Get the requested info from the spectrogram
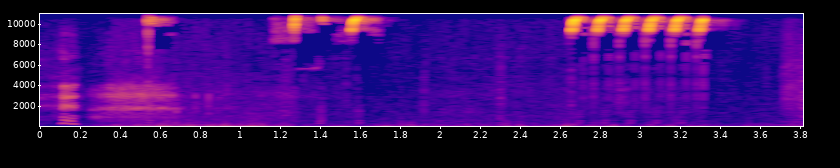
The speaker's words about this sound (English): I thought I'd heard the bird, but that's just you and Kerry down the hill playing calls from little mm. speakers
